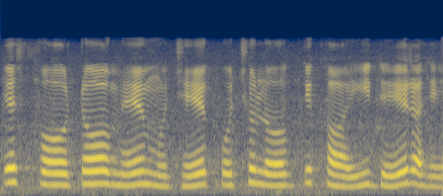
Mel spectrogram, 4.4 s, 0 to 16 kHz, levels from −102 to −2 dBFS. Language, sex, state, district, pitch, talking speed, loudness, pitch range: Hindi, female, Madhya Pradesh, Umaria, 215 Hz, 120 wpm, -15 LUFS, 205-235 Hz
